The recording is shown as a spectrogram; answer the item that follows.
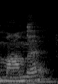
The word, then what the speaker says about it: MAMHA: It's called Mama, and it's spelled MAMHA, and it stands for Make Africa My Home Again.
